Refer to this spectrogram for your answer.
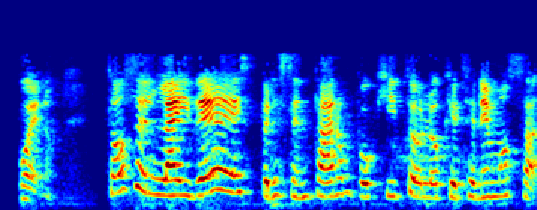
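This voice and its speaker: A woman with a high pitch talks at a moderate pace, showing ordinary pitch variation. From Brazil. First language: Portuguese (speaking Spanish). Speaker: public policy researcher. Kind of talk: academic lecture.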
